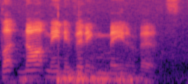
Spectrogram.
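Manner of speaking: usual speaking voice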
